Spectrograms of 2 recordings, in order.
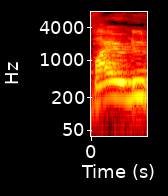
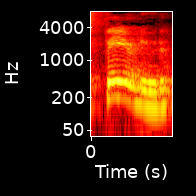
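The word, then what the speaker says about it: Feyenoord: You guys told me I pronounced Fire Nude wrong. I like Fire Nude. It's Fair Nude, so I apologize for that.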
